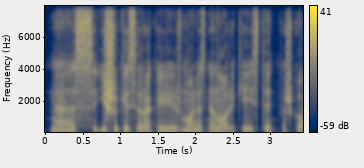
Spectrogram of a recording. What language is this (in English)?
Lithuanian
